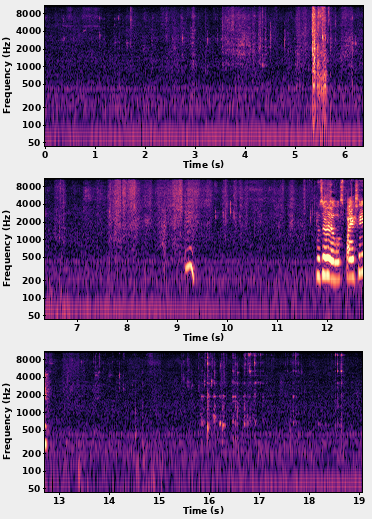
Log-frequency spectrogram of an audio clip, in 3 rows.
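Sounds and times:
low steady hum: 0:00.0 - 0:19.0
faint chewing: 0:00.2 - 0:11.8, 0:13.2 - 0:18.0
paper towel ripping: 0:05.2 - 0:06.0.

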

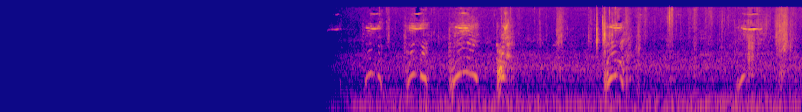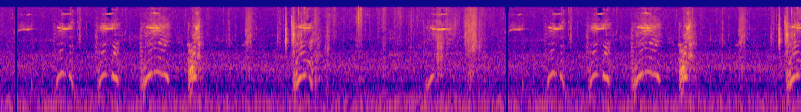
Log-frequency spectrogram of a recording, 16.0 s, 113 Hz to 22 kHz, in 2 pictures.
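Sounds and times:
dog whining: 0:03.6 - 0:05.2, 0:06.0 - 0:06.3, 0:07.4 - 0:10.1, 0:11.0 - 0:11.2, 0:12.3 - 0:15.0.

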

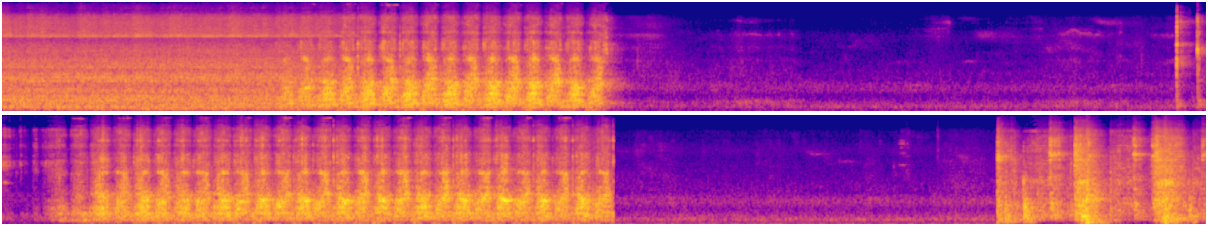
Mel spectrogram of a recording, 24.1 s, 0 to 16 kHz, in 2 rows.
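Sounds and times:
tool rasping across wood: 0:02.4 - 0:06.2, 0:12.4 - 0:18.2, 0:22.0 - 0:24.0.

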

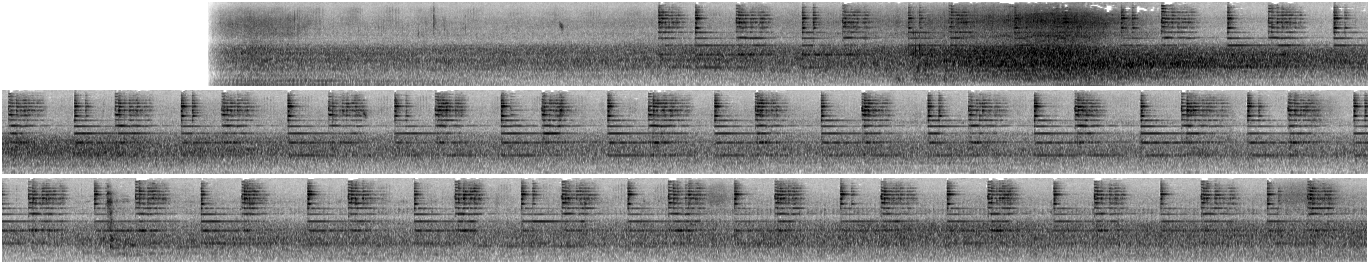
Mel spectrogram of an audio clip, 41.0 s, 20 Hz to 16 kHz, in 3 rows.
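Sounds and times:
car driving past: 0:02.1 - 0:05.1, 0:08.6 - 0:14.5
level crossing bell ringing: 0:06.6 - 0:10.4, 0:11.1 - 0:40.8.

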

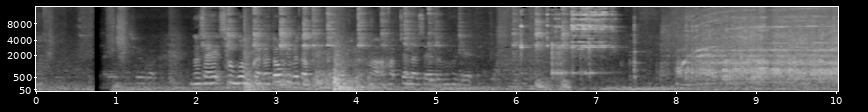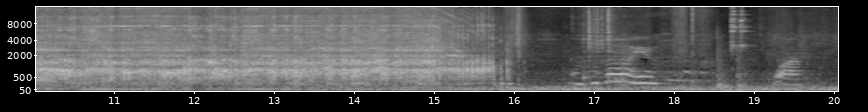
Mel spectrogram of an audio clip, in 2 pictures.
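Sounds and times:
electric hand mixer running: 0:07.8 - 0:16.0.

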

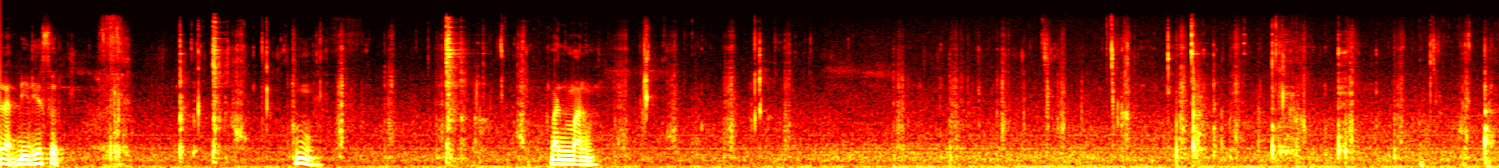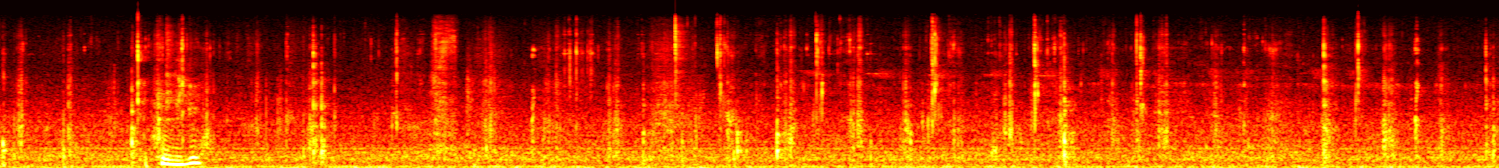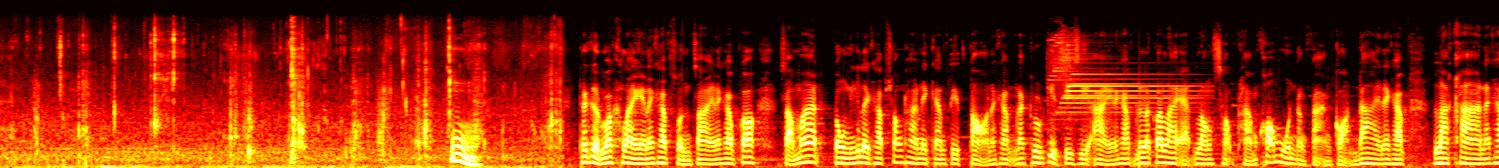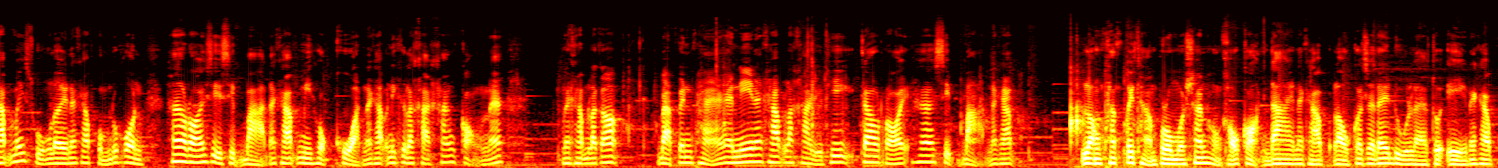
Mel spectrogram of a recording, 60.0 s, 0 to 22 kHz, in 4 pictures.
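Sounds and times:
chewing with crunches: 0:01.0 - 0:35.7
appreciative hum: 0:12.5 - 0:20.6.

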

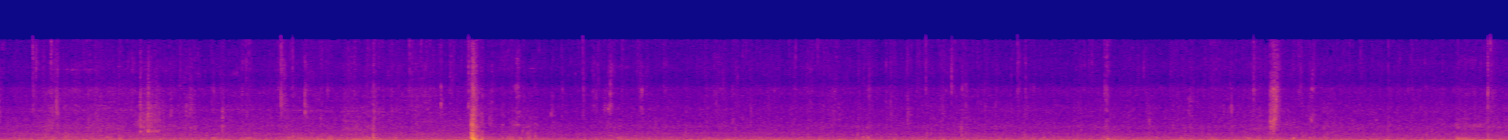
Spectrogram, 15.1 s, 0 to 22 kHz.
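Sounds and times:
light rain pattering: 0:00.0 - 0:15.0
backpack thump on tarmac: 0:04.7 - 0:05.1.

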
